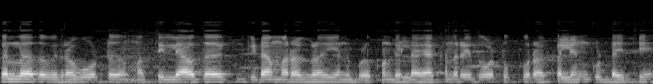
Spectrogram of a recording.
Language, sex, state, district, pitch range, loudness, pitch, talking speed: Kannada, male, Karnataka, Belgaum, 110-115 Hz, -17 LUFS, 115 Hz, 165 wpm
